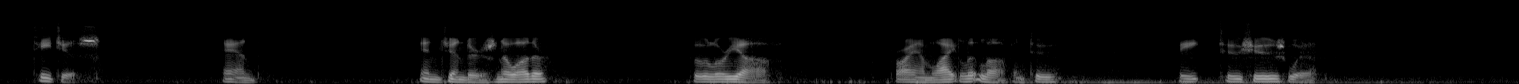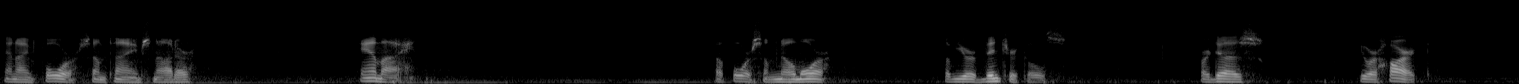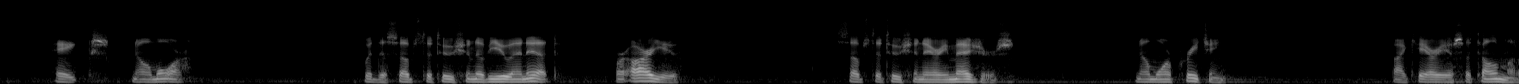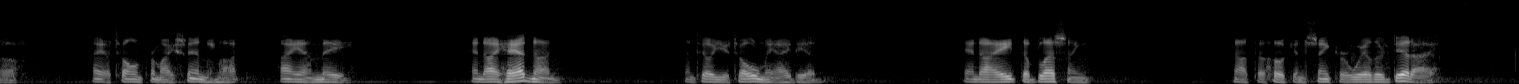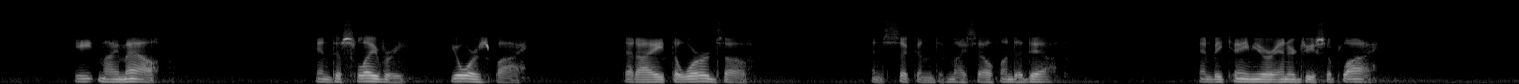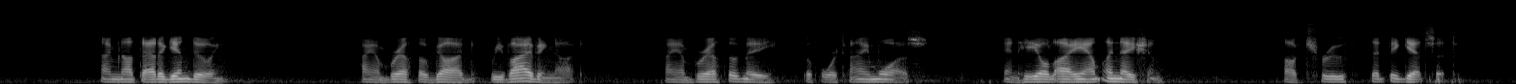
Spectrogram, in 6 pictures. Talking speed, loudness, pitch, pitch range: 95 wpm, -32 LUFS, 115 Hz, 105-125 Hz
